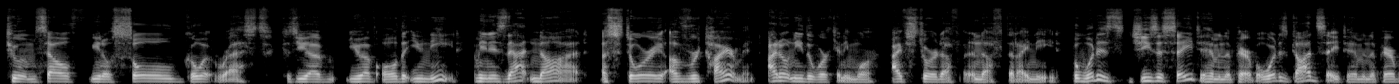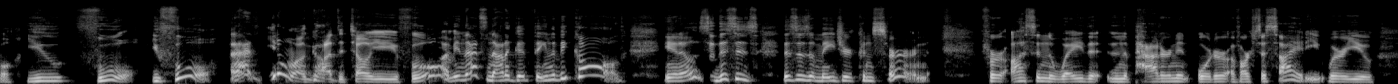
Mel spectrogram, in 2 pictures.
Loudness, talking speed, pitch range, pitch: -21 LUFS, 230 wpm, 130-190 Hz, 145 Hz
